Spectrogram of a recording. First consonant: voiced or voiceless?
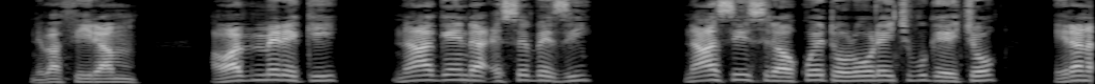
voiced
